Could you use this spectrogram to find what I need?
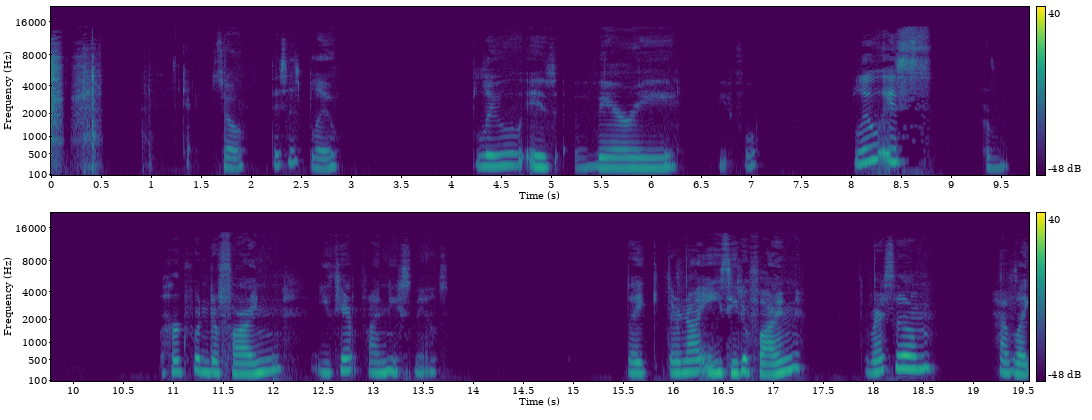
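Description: A young girl talks close to the microphone in short bursts.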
